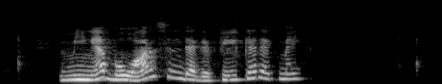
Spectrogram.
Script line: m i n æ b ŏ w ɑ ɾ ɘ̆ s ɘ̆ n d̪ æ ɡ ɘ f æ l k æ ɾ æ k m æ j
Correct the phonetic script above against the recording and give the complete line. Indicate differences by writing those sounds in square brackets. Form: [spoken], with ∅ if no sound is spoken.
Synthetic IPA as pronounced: m i [ŋ] æ b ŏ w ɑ ɾ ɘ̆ s ɘ̆ n d̪ æ ɡ ɘ f [i] l k æ ɾ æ k m æ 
